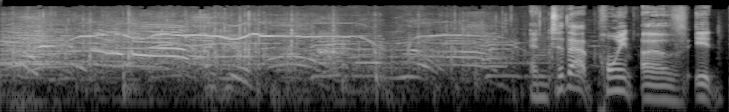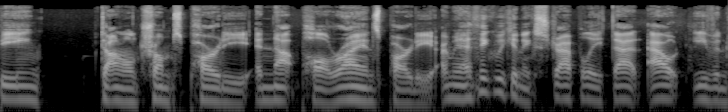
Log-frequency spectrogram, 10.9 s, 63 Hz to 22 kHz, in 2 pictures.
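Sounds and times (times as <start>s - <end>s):
large crowd booing and shouting at outdoor rally: 0.0s - 4.5s
whistles: 0.4s - 3.8s
speech: 4.0s - 10.9s.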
